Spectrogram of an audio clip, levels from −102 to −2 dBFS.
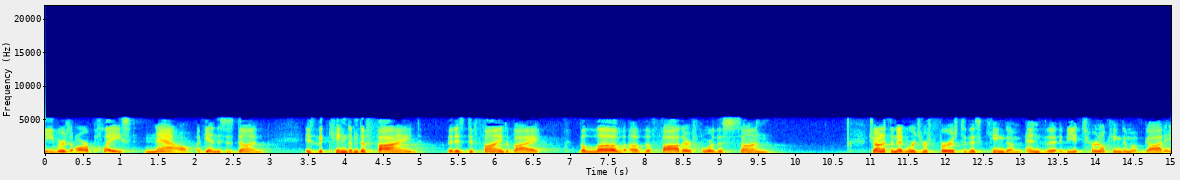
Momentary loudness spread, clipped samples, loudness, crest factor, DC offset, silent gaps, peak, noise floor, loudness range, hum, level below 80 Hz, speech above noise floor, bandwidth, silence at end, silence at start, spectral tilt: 9 LU; under 0.1%; -25 LUFS; 20 dB; under 0.1%; none; -6 dBFS; -63 dBFS; 3 LU; none; -62 dBFS; 39 dB; 5.4 kHz; 0 s; 0 s; -8.5 dB/octave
